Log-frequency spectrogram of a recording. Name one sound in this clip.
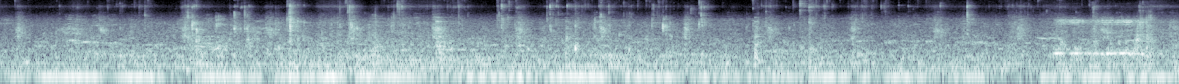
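A woman chews food quietly.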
